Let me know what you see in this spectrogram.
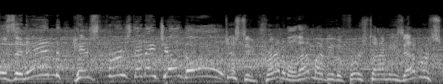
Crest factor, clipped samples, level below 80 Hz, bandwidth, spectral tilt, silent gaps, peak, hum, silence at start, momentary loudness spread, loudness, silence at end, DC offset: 16 dB; under 0.1%; -50 dBFS; 11 kHz; -3 dB/octave; none; 0 dBFS; none; 0 s; 4 LU; -15 LUFS; 0 s; under 0.1%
